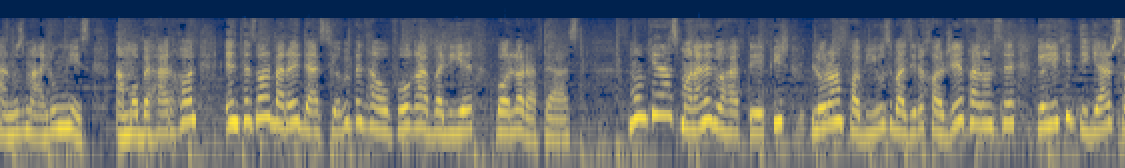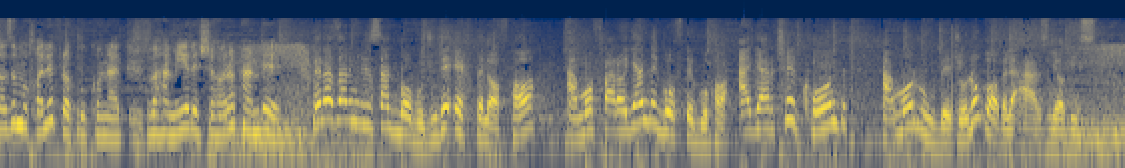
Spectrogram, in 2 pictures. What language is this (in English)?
Persian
